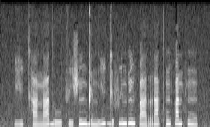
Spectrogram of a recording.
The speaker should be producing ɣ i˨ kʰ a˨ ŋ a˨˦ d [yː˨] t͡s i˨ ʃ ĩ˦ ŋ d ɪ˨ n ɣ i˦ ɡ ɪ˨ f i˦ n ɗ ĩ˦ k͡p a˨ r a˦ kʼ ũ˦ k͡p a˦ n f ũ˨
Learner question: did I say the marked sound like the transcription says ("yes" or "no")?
no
